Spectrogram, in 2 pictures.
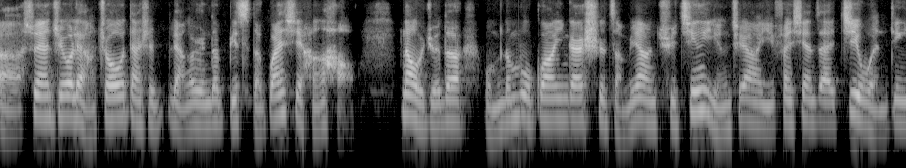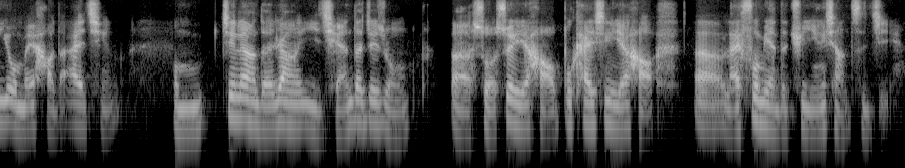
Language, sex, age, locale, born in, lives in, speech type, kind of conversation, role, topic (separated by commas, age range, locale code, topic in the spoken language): Chinese, male, 35-39, zh-CN, China, United States, conversation, advice, advisor, 我总是害怕被伴侣抛弃或在关键时刻背叛，该怎么办？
